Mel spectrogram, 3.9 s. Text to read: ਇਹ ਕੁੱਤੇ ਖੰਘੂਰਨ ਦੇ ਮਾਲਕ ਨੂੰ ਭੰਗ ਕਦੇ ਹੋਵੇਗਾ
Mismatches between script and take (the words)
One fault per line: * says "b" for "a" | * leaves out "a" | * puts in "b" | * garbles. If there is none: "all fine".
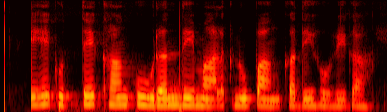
all fine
